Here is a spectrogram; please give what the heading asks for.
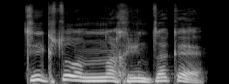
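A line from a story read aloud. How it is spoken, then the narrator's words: Mumbled through barely opened mouth. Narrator (Russian): Промямлил тот, едва открывая рот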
